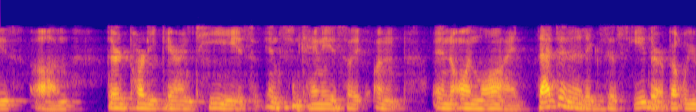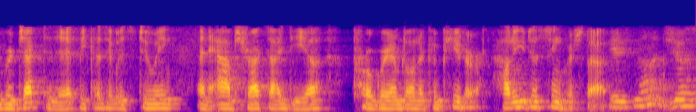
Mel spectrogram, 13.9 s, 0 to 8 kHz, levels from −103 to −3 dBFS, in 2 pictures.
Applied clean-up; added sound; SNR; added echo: neural mask model Resemble Enhance denoiser.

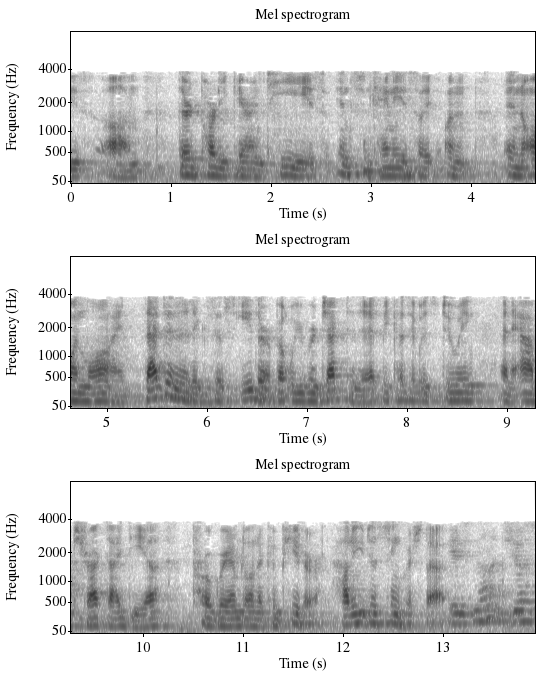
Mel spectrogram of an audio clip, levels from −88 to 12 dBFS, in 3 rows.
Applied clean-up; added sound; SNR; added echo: none; none; none; none.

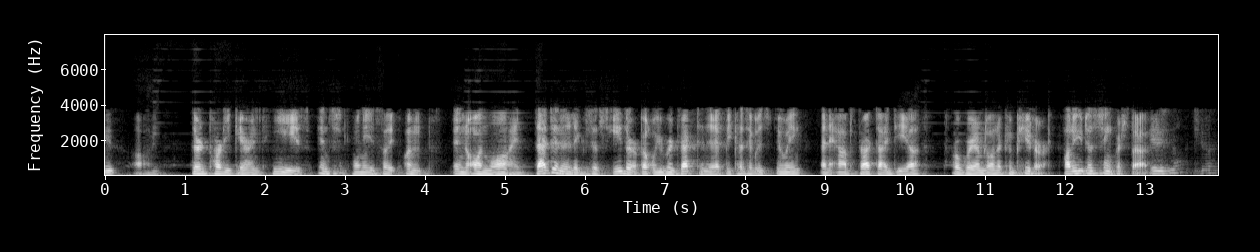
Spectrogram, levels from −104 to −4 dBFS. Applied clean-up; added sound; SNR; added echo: neural mask model DeepFilterNet 3.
